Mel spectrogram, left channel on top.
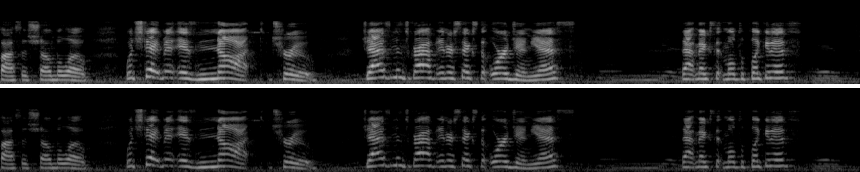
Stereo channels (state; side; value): quieter; right; 8.2 dB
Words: as shown below. Which statement is not true? Jasmine's graph intersects the origin, yes? That makes it multiplicative?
